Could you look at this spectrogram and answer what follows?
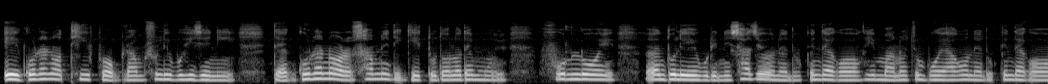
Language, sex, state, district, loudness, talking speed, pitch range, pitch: Chakma, female, Tripura, West Tripura, -18 LUFS, 135 wpm, 205-230 Hz, 215 Hz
